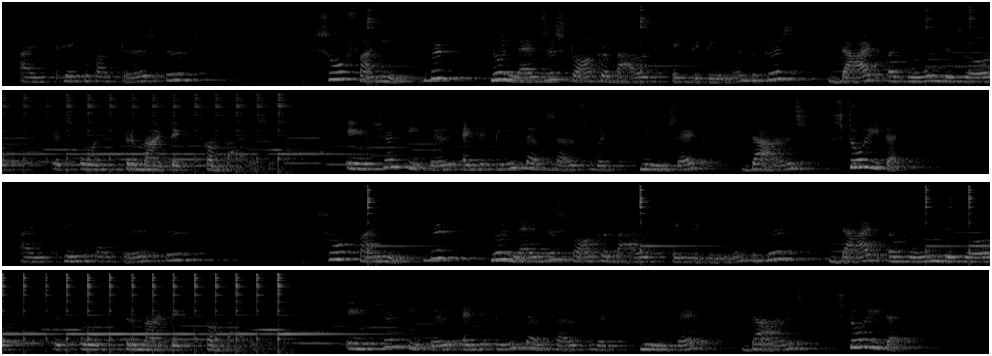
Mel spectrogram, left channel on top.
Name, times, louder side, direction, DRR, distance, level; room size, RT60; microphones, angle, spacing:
voice 1, 0.2-2.0 3.0-10.1 10.4-12.6 13.3-16.0 16.3-16.9 17.3-18.8, left 1 dB, 30° left, 6 dB, 0.6 m, -46 dB
sound 1, 3.7-4.1 6.4-7.1 9.2-13.6 14.1-14.2, right 11 dB, 40° right, 0.4 m, -45 dB
Wind instrument woodwind instrument, 8.2-14.8, right 1 dB, 60° left, 1.1 m, -61 dB
7.9 x 6.3 x 3.0 m, 0.91 s
head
